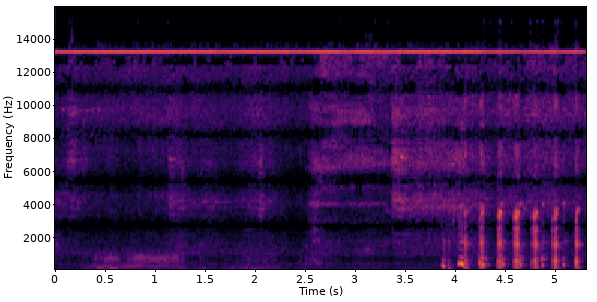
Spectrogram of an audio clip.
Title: OUR DOG SNORING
